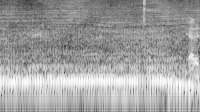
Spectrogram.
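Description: Speedway motorcycle engine running at steady low revs, dropping slightly near the end.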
